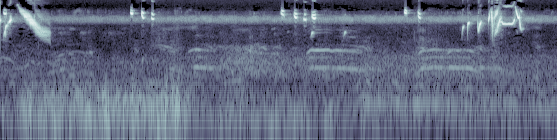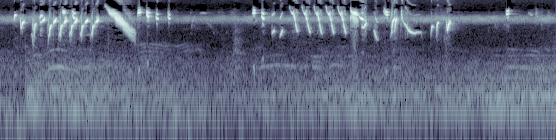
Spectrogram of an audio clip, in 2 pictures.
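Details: European goldfinch song of the 'btbta' and 'ststa' styles, used to excite goldfinches and lure them into trapping nets; sweeping slurred notes, rattling buzzy runs and rapid tinkling trills, over a continuous high whine and soft low hum.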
